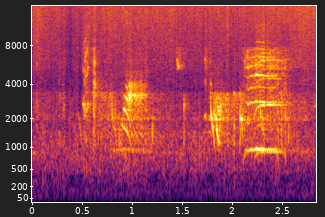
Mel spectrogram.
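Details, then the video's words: Eurasian jay in the morning in the Wittlich valley, 2018: two harsh, rasping bursts about a second apart, with a thin whistled note from another bird and steady low background noise. "Eichelhäher am Morgen"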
